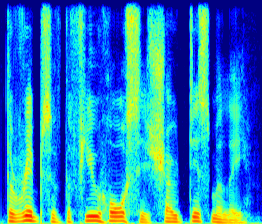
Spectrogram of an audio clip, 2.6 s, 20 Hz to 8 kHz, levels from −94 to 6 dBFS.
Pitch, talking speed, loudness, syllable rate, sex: 120 Hz, 185 wpm, -17 LUFS, 5.0 syllables/s, male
